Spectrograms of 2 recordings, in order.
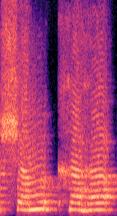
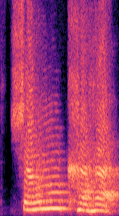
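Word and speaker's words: शङ्खः: It's not Shamkhaha or Shankhaha. It's because it's part of the Varga. Both of them mixed together. Shankhaha.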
